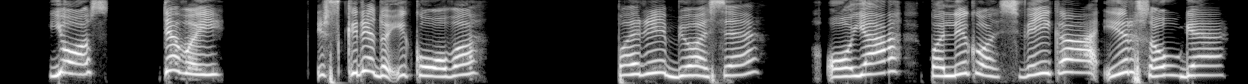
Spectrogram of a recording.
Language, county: Lithuanian, Vilnius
